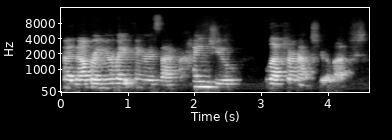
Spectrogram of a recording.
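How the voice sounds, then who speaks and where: A woman yoga teacher guiding a class in a soothing, unhurried manner, with gently inviting cues and pauses between them. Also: lowish voice, fairly even intonation, highs cut off, a little hiss or hum. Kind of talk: guided hatha yoga instruction. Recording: echoey room, distant microphone.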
